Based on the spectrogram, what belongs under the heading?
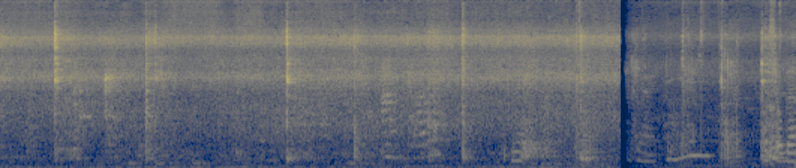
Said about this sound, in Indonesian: Jadi kita masak dia sampai betul-betul kering gurih.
